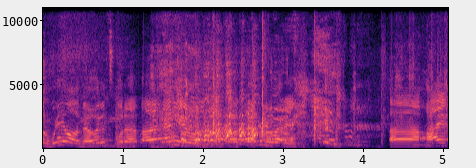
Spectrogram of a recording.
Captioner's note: group laughs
